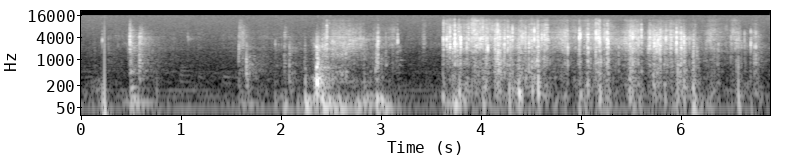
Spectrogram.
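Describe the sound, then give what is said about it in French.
A desk drawer slides open with a few soft knocks, followed by a sustained rustle and crinkle of drawing paper sheets being taken out and handled. No one speaks. “Ouvre le tiroir et en sort des feuilles à dessin.”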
